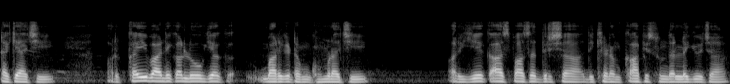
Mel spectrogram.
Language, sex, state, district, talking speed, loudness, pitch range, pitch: Garhwali, male, Uttarakhand, Tehri Garhwal, 190 wpm, -18 LUFS, 120-140 Hz, 130 Hz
